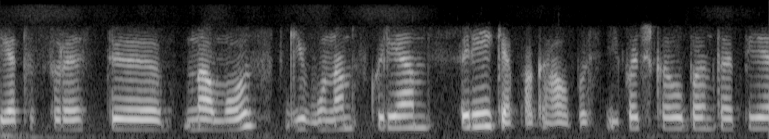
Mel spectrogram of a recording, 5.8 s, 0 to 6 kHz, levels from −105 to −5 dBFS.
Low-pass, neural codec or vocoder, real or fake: 5.4 kHz; none; real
